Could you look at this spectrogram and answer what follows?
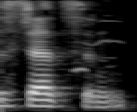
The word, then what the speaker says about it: Stetson: I'll get the Stenson. Is that how you pronounce it? Stetson? – The Stenson. – Stenson is a type of pencil. – Yeah, I'll get the Stetson and I will be living it up.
